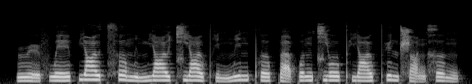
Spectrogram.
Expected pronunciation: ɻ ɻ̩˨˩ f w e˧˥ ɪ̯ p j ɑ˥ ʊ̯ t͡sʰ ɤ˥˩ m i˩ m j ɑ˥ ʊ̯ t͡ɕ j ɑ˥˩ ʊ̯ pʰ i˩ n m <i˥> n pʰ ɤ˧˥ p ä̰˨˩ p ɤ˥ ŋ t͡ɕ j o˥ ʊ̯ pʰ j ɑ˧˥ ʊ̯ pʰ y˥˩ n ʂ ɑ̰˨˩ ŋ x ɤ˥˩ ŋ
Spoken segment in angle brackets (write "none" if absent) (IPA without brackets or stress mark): i˥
